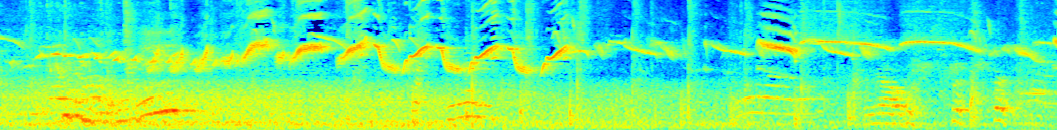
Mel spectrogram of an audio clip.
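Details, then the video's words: Chinese hwamei, a caged bird described as a good singer with varied, lilting song, sings loud, rich whistled phrases that swoop up and down in quick, varied runs, with a faint low murmur in the background. "Họa Mi Cao Cầu Bóng Bộ Đẹp Hót Tốt, Gật Gù Luyến Láy Chơi Rất Hay"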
